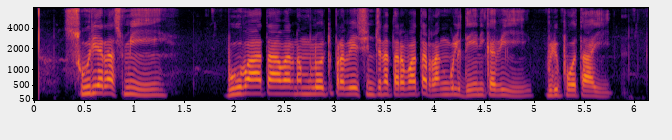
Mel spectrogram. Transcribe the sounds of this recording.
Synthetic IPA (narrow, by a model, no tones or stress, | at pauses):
suːɾjɐɾɐʂmi | bʱuːʋaːt̪aːʋɐɾɐɳɐmlo̞ːk̬ipɾɐʋeːʂiɲt͡ʃinɐt̪ɐɾuʋaːt̪ɐɾɐŋɡulud̪e̞ːnikɐʋiʋiɽipɔːt̪aːji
